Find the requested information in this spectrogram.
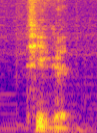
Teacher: le son de base, entre de et te, léger, sans souffle, neutre.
